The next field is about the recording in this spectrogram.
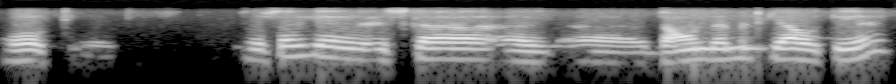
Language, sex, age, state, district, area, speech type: Urdu, male, 30-45, Delhi, Central Delhi, urban, conversation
